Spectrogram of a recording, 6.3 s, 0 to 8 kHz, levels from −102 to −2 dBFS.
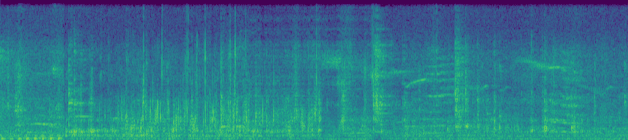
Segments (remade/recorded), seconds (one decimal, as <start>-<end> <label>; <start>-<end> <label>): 0.0-2.5 recorded; 2.5-3.8 remade; 3.8-6.3 recorded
